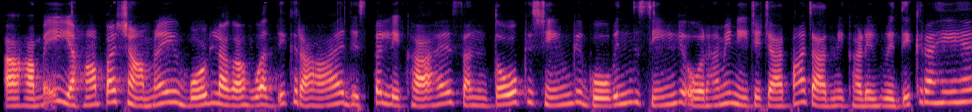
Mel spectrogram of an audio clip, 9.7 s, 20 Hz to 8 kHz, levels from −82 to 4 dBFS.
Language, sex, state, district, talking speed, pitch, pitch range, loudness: Hindi, female, Madhya Pradesh, Dhar, 185 wpm, 225 Hz, 200-265 Hz, -18 LUFS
